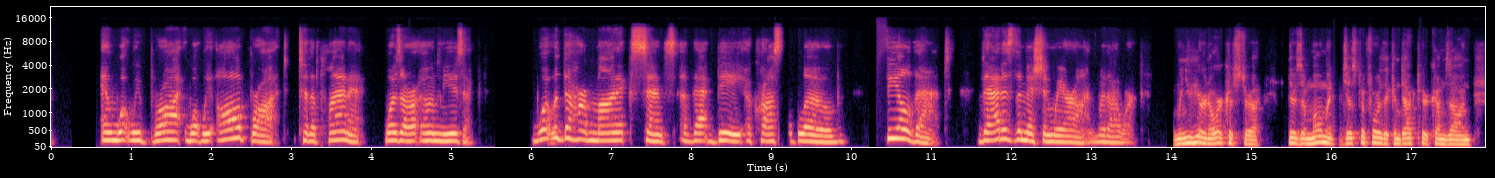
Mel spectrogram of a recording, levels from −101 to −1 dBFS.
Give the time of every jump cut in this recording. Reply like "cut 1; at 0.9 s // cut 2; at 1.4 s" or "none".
cut 1; at 14.0 s // cut 2; at 15.3 s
